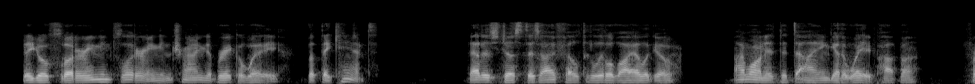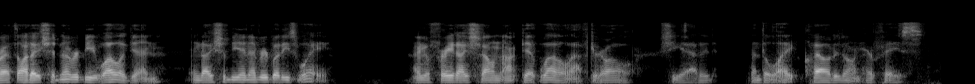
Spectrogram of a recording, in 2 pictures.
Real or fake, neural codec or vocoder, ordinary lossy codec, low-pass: fake; codec, 16 kHz, 2 kbps, FreqCodec, larger model; AAC, 32 kbps; 7.2 kHz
